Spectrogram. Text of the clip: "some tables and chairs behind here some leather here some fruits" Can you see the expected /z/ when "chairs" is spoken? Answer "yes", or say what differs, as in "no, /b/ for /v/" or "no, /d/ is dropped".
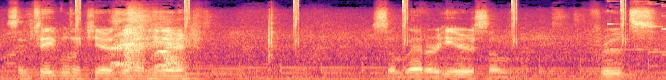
yes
